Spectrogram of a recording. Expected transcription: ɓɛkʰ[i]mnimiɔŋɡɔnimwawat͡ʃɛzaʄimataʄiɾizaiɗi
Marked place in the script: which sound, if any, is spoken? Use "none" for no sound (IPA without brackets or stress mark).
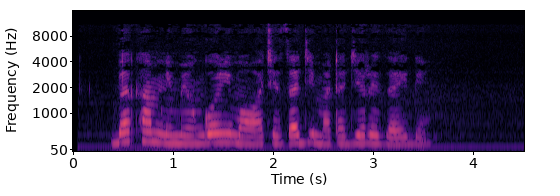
a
